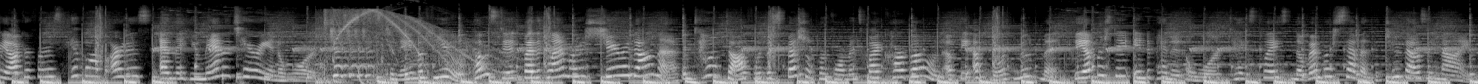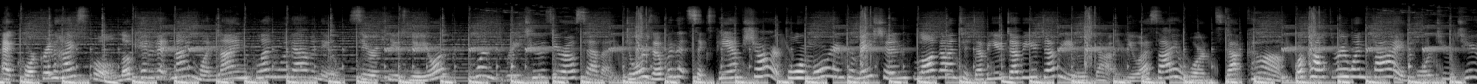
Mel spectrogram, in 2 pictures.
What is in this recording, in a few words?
radio commercial; Upper State Independent Awards Show 2009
